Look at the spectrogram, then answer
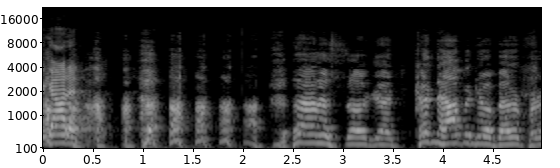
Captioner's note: laughs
